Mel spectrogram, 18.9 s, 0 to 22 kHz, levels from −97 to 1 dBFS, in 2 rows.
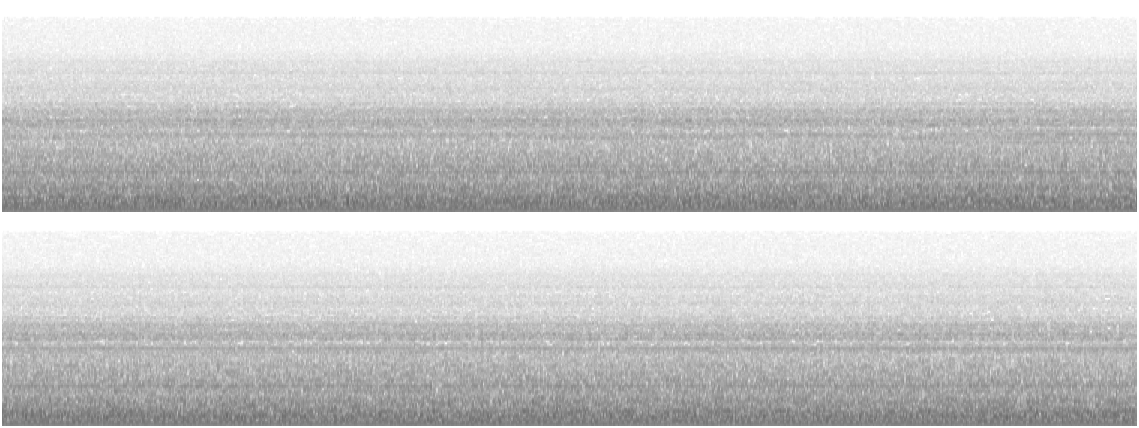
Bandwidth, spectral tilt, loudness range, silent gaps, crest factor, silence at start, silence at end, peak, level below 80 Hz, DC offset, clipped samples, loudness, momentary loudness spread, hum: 16.5 kHz; -7 dB/octave; 0 LU; none; 12 dB; 0 s; 0 s; -32 dBFS; -52 dBFS; under 0.1%; under 0.1%; -45 LUFS; 1 LU; none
